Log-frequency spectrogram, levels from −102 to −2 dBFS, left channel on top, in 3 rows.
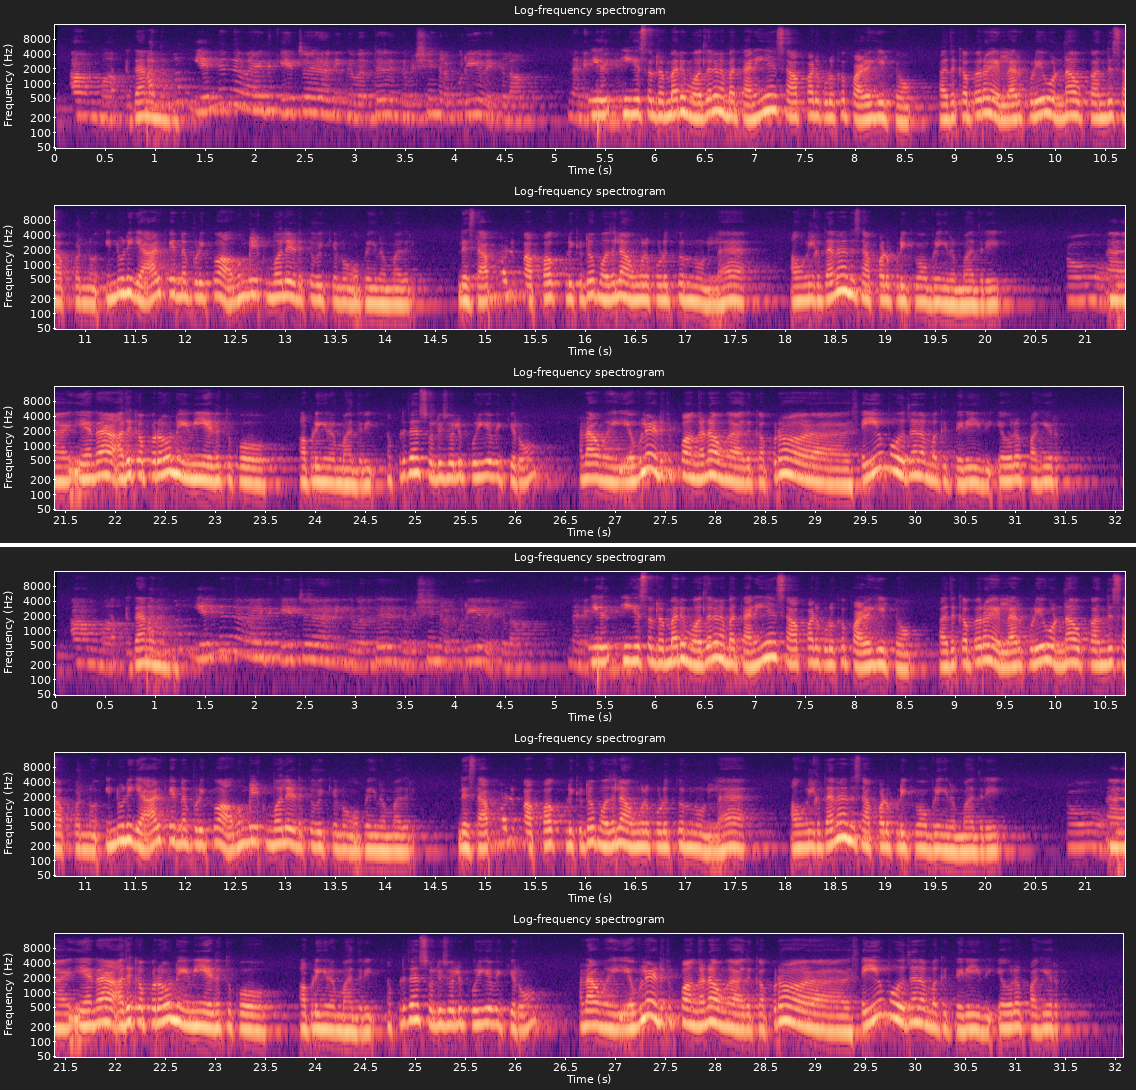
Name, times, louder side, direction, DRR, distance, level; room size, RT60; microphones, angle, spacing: voice 1, 0.1-0.6 0.9-4.7 5.1-5.7 14.9-15.3 20.8-21.3, left 1 dB, 45° left, -3 dB, 4.2 m, -32 dB
voice 2, 0.7-1.2 5.3-8.6 8.8-14.3 14.7-15.0 15.4-17.6 18.0-20.1 21.2-23.5 23.8-26.2 26.6-31.4, equal, 5° right, 8 dB, 0.4 m, -18 dB
24.0 x 12.5 x 3.5 m, 0.97 s
head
